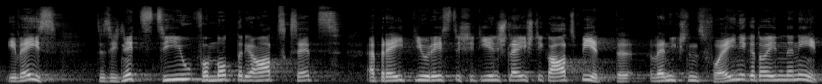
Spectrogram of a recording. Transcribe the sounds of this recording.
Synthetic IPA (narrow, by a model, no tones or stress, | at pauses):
ɪʋɛɪs | d̥ɑsɪʃnɪd̥̚t͡st͡siːwfɔmnot̪əɾiɑːtsksɛt͡s | ʔəbɾɛɪtijuɾɪstɪʃidiənstlɛɪʃtiɡɑːt͡sb̥iətəʋɛnɪkʃtən̩sfɔɛɪnɪɡədɔɪnːənɪːt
